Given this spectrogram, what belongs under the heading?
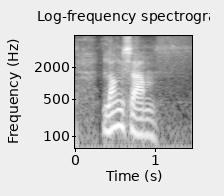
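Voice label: "langzaam", Dutch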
